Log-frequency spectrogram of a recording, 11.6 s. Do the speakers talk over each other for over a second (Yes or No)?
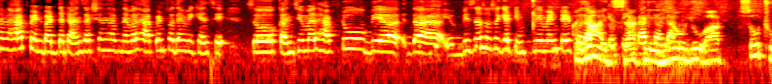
Yes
